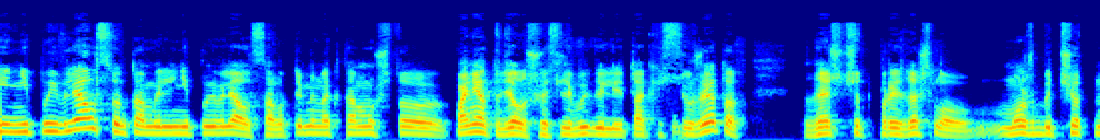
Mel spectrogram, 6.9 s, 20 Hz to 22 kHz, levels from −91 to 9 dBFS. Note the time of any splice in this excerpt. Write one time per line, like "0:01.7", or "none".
none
